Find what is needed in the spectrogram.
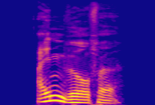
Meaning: nominative/accusative/genitive plural of Einwurf
- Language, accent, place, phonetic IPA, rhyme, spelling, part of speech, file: German, Germany, Berlin, [ˈaɪ̯nˌvʏʁfə], -aɪ̯nvʏʁfə, Einwürfe, noun, De-Einwürfe.ogg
